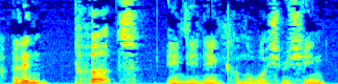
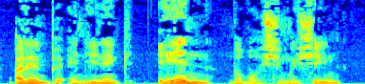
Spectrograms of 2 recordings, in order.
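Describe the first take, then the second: First: The word "put" is stressed. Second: The word "in" is stressed. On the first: It got there by another action. "I threw it in there" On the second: It went somewhere other than inside. "I poured it on top"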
